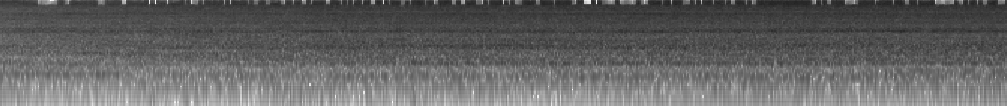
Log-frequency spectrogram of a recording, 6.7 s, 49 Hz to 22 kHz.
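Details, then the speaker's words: 2006 Ford Freestar van idling smoothly and evenly on a hot (~90°F) day right after replacing spark plugs, plug wires and ignition module; steady hum with no stumbles, misses or knocks; normal idle. "Oh man, it is hot in here. It's like 90° outside today. Man, purr like a kitten. What are you talking about? Purring like a kitten."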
